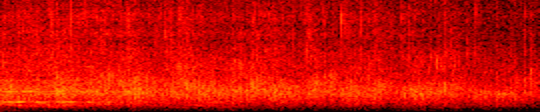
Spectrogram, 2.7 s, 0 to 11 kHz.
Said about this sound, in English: Come on, clap your hands real strong right now, because I sense something shifting in about 10 minutes.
